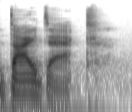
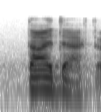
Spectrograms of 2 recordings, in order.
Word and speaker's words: Didact: The name of that specific Forerunner, his name is the Didact. – Didact.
